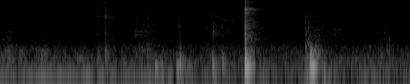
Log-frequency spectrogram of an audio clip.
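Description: A computer mouse clicking several times, the clicks under a second apart, as buttons are pressed on an on-screen calculator. The loudest click comes a little past halfway. The last click is followed by a short soft hiss.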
